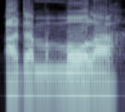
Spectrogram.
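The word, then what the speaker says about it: Ademola: Absolutely, and this one I'm going to pick out as well, and that's Adamola. That's how you pronounce his first name, Lookman.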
